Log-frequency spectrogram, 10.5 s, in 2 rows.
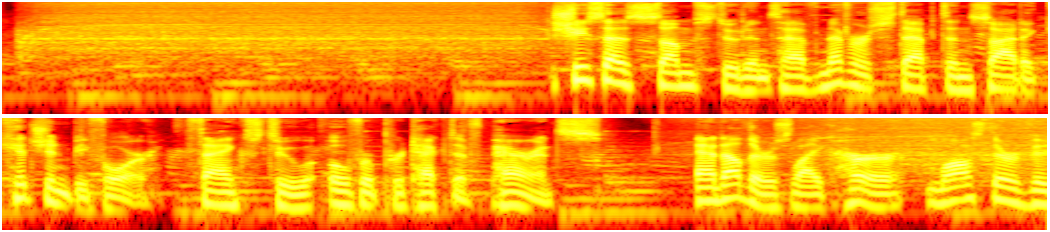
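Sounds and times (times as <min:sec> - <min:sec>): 
food processor running: 0:00.0 - 0:02.9, 0:08.6 - 0:10.4
speech: 0:02.8 - 0:10.4.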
